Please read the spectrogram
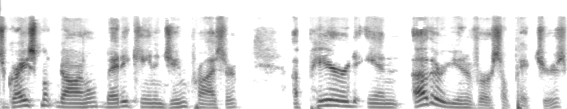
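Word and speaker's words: Preisser: Did you say her name Pricer, Michael? – June Pricer, yeah. – Pricer is how you say that name.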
